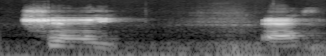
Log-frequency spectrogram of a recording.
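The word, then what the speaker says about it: Hsieh: Pronounce the first lady's name again. Shea.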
